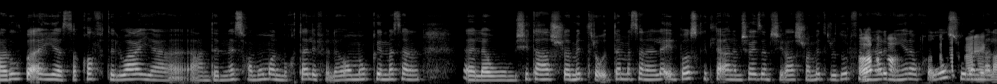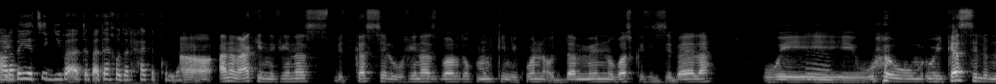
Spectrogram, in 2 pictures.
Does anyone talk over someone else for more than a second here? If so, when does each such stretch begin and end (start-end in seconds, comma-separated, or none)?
none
